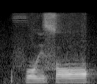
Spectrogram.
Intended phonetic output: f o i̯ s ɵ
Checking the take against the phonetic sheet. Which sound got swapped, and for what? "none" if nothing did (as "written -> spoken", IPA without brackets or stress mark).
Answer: ɵ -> ɔ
